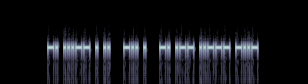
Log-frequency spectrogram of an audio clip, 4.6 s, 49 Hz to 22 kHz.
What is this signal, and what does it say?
Morse code, heard as a keyed tone, about 39 wpm, 700 Hz. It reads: N3EI DE NW2X
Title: USA Callsign DE Callsign - 4 Characters - 40wpm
